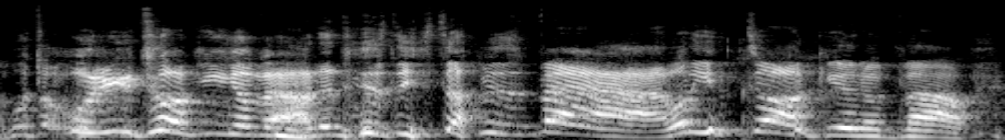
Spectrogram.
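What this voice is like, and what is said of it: Imitated Mario movie voice. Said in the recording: “This is my Chris Pettis Mario impression.”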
